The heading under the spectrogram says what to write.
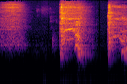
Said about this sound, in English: Excuse the coughing, guys. I'm sorry. I've had complaints that, can't you edit out the coughing? No, I'm not going to edit out the coughing. I critique weed. What part of weed smoking don't you understand? There's going to be coughing involved.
